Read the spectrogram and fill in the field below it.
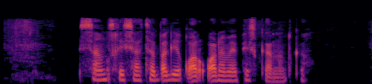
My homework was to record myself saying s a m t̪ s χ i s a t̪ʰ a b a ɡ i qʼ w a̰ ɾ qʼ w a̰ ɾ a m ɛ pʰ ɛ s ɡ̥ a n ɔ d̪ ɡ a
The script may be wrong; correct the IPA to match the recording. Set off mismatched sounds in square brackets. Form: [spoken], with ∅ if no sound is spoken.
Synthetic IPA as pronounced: s a m t̪ s χ i s a t̪ʰ a b a ɡ i qʼ w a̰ ɾ qʼ w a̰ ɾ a m ɛ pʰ ɛ s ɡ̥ a n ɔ d̪ ɡ a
